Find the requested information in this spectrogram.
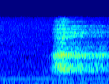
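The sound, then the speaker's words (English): A single deep breath drawn in during a guided relaxation moment: after a quiet pause, an airy, sustained inhale starts midway and holds steady for about half a second, soft and alone with no talk. “So let's just take a few minutes, take a deep breath,”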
